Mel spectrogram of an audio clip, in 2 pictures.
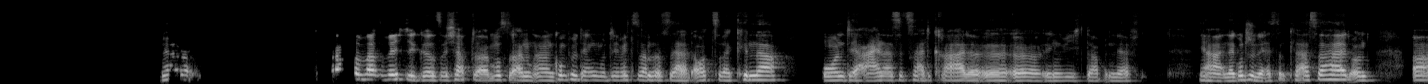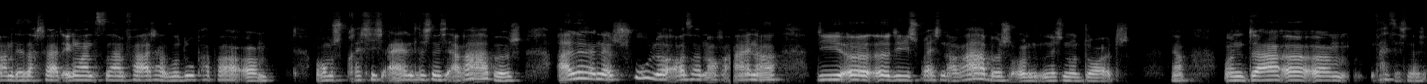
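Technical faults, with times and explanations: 25.45–25.47 s, lost packet rebuilt from error correction: a short stretch of about 20 ms sounds rougher and noisier than the speech around it, but there is no gap or dropout. This fits a single lost Opus packet whose content was carried as a low-bitrate copy inside the following packet through in-band forward error correction. The decoder played that coarser copy in place of the missing frame, so continuity holds while detail briefly drops.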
